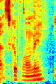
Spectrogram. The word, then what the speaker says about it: scopolamine: Yeah, scopolamine.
